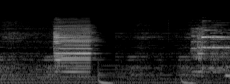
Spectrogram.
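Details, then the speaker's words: Recorded MRI scanner sounds played to a child during a practice mock MRI at a children's hospital: loud electronic buzzing bursts like a loud ringing phone, separated by quieter gaps. "the MRI makes cleany bangy sounds when it takes pictures"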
